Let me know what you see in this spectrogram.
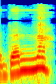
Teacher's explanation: تاء التأنيث المنونة بالنصب نقف عليها بالهاء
